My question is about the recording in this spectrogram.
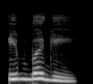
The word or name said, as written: ಇಬ್ಬಗೆ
